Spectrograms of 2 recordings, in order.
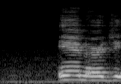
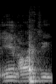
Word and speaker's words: energy: So I'm going to show you all how I take my energy. Yeah, that's how they say it. Some people be like, NRG. No, it's energy.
